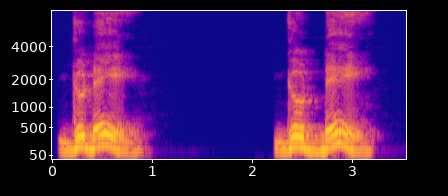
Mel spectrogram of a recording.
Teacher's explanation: they drop out the sound D in the word good so they don't sound to say good day as we do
